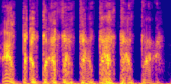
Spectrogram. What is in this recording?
A voice sound effect useful for smaller, mostly evil, creatures in all kind of games.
